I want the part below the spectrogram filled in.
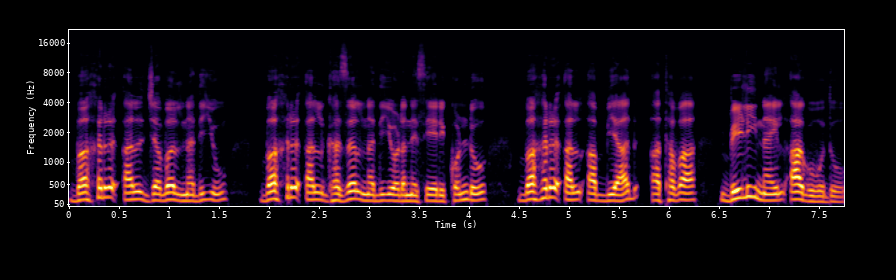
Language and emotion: Kannada, neutral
